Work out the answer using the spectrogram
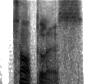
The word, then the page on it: topless: British English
